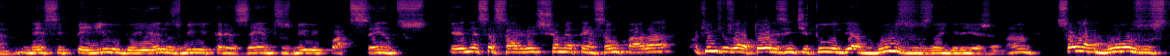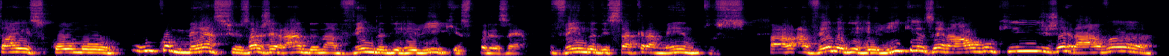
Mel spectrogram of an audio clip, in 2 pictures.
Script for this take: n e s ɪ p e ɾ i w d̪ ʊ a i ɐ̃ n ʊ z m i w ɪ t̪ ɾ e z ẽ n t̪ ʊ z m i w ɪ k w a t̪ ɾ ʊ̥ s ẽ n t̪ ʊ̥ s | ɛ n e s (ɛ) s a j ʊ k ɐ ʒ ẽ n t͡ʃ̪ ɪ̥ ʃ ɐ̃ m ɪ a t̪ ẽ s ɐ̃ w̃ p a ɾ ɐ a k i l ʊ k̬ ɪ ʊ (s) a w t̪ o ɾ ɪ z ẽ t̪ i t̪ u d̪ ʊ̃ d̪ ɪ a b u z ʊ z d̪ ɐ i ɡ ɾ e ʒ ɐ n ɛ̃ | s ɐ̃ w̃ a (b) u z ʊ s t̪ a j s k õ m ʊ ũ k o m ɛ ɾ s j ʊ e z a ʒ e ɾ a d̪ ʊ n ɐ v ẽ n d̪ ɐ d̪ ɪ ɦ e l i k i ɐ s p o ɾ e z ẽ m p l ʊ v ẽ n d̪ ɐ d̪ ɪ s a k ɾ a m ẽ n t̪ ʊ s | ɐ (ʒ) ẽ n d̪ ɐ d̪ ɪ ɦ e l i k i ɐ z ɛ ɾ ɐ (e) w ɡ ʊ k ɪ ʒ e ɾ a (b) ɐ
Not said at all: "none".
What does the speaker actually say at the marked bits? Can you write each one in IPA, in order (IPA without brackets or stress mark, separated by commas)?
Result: e, z, b, v, a, v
